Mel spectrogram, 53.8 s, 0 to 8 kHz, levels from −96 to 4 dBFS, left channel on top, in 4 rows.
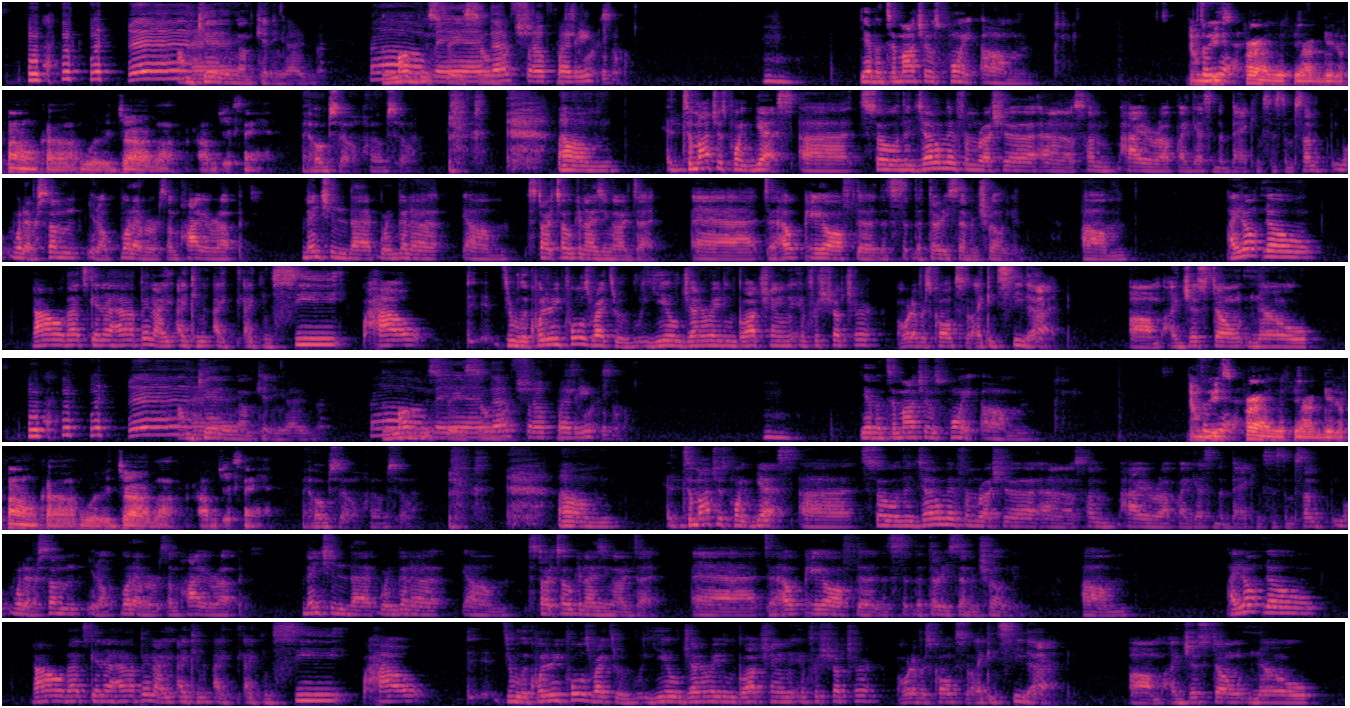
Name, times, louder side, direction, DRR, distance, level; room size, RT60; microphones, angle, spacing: voice 1, 0.3-2.3 3.7-6.1 7.6-7.9, left 4 dB, 45° left, 0.5 m, -37 dB
voice 2, 1.6-3.2 3.8-6.2 8.6-10.6 12.0-12.4 12.7-12.8 16.5-17.6 17.9-19.6 20.1-29.2 29.9-33.4 33.8-37.1 37.7-38.1 39.2-40.0 40.7-44.6 45.0-50.9 51.6-53.4, left 4 dB, 85° left, 0.7 m, -39 dB
voice 3, 11.9-12.2 12.4-16.0, right 1 dB, 20° right, 0.5 m, -33 dB
9.8 x 5.3 x 3.1 m
head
